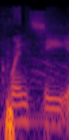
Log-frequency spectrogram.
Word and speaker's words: QNC: of on a weird spot right now qnc pronounced quincy is the main guide through both the wii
